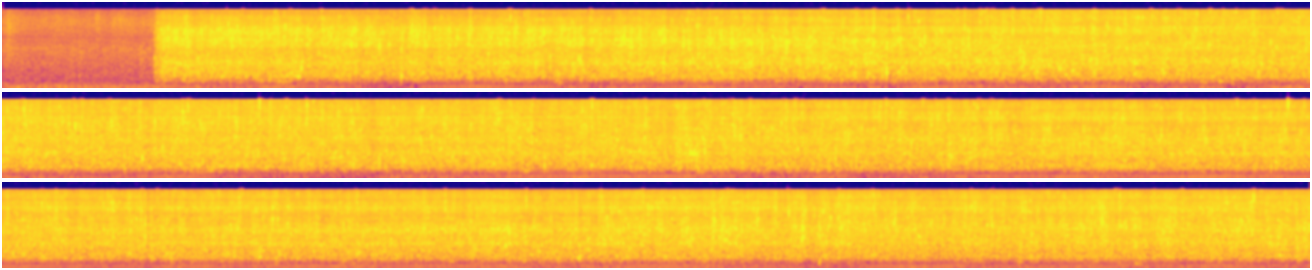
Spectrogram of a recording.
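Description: Shallow rocky stream running steadily, starting abruptly about a second in, with hands splashing in the water as dug tubers are washed.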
